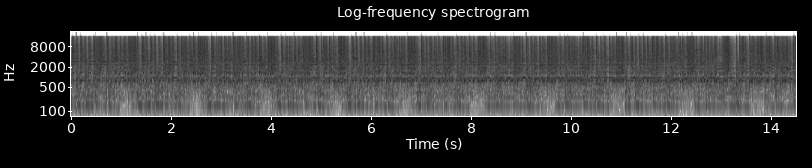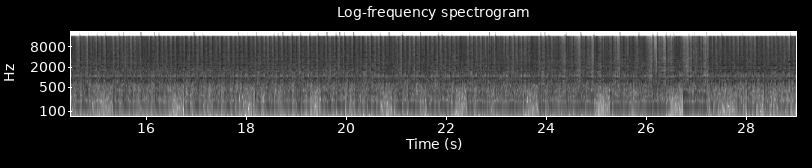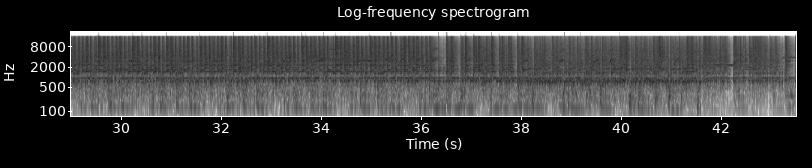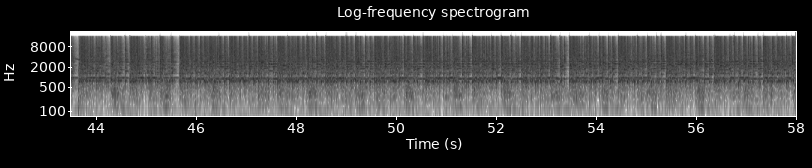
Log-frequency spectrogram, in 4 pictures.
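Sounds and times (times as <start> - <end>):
dense drum roll: 0.0 - 45.6
low pulsing drum beat: 0.0 - 45.6
drum band playing: 0.0 - 58.0.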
